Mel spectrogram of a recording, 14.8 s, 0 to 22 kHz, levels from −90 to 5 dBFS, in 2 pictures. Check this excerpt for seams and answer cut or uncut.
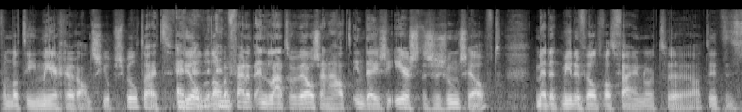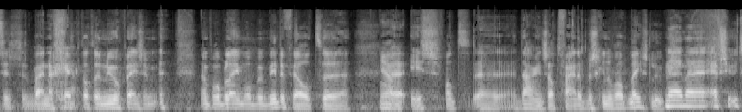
uncut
